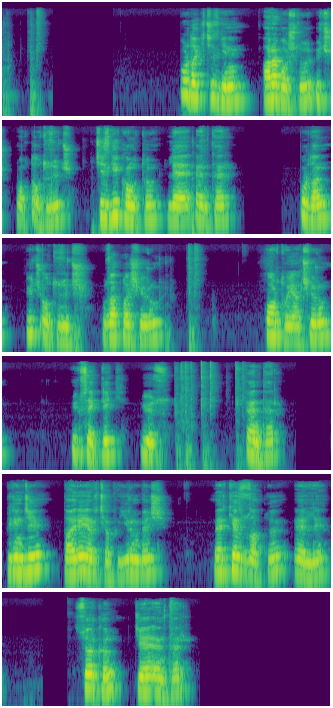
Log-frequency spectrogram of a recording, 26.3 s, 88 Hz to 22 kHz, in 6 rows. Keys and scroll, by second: 0.3 Return, 5.5 l, 6.8 Return, 9.7-10.9 typing, 11.2 Return, 12.7 F8, 14.9-15.7 typing, 15.8 Return, 16.2 Return, 22.5 c, 24.0 Return.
